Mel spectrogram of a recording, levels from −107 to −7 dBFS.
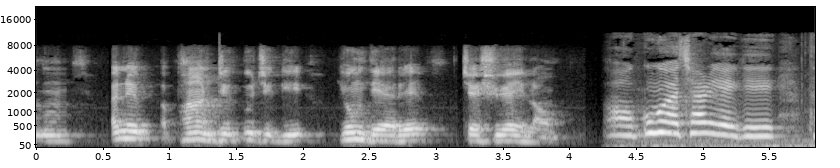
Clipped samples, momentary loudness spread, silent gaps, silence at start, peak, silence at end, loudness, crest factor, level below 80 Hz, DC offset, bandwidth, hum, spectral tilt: under 0.1%; 12 LU; none; 0 s; -6 dBFS; 0 s; -22 LUFS; 18 dB; -56 dBFS; under 0.1%; 11.5 kHz; none; -5 dB/octave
